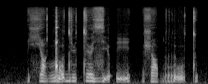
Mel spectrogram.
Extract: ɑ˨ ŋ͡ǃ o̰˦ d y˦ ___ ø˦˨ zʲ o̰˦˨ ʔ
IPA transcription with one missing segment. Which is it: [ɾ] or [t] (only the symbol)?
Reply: t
